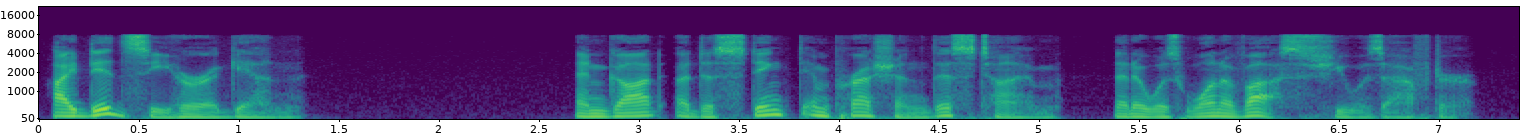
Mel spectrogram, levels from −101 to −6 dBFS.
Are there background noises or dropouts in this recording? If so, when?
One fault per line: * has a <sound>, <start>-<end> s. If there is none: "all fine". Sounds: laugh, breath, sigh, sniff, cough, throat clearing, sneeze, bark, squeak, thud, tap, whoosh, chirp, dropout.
all fine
